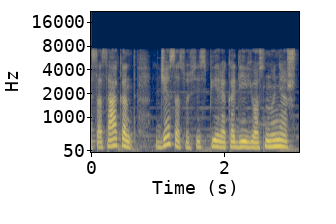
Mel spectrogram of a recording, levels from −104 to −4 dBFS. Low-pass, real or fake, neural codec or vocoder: 7.2 kHz; real; none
